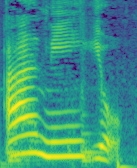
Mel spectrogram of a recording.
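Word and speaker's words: 아니요: Aniyo could be divided into 3 syllables. Aniyo. A is just the sound of A itself for the placeholder, while ni is the combination of the sounds of nian and I, and yo is just the sound of yo itself with a placeholder or no sound iyong at the beginning of the syllable.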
